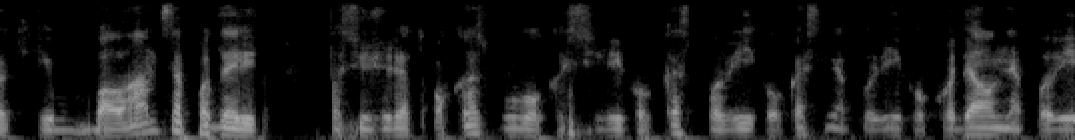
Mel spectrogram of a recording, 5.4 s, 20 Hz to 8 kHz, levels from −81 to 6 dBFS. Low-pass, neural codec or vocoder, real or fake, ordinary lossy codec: 7.2 kHz; codec, 16 kHz, 8 kbps, FreqCodec, larger model; fake; Opus, 24 kbps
